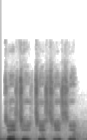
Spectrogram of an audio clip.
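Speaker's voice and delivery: low, soft repeated hushing; murmured reassurance; soothing. Real, not acted. Calming down after the rough play.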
